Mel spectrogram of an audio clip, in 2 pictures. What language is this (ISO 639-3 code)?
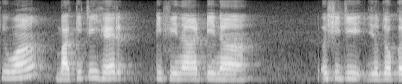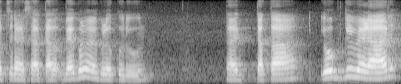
kok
